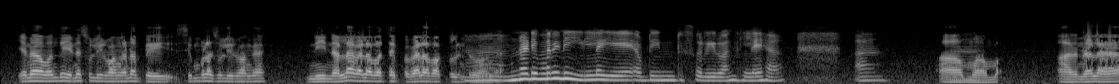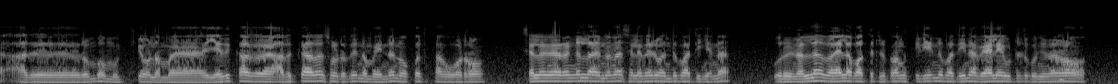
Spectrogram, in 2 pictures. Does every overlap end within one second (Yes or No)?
Yes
